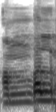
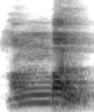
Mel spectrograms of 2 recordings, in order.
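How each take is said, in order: First: The word begins with a vowel, no h. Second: The word begins with a clear h sound. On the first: The speaker calls it wrong. "इसका उच्चारण अंबल मत कर देना" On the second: The speaker calls it right. "इसमें एच बोला जाता है"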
